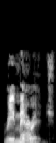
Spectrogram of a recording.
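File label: "remarriage", British English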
